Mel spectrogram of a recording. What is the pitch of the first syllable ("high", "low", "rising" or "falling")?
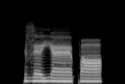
high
